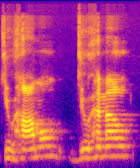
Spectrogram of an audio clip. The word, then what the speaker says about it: Duhamel: I always mispronounce his name. Duhamel.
